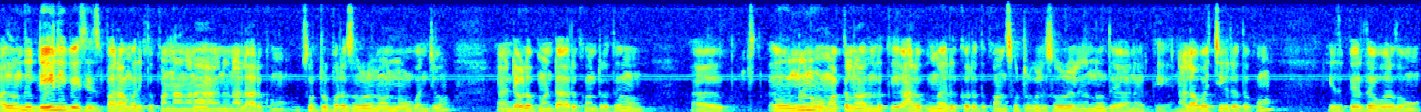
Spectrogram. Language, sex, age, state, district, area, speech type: Tamil, male, 30-45, Tamil Nadu, Viluppuram, rural, spontaneous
